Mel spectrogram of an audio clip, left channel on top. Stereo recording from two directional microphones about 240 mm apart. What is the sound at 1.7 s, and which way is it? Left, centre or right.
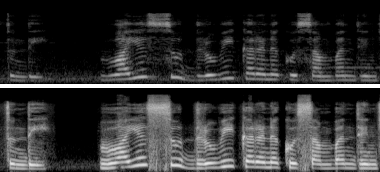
Speech, right.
